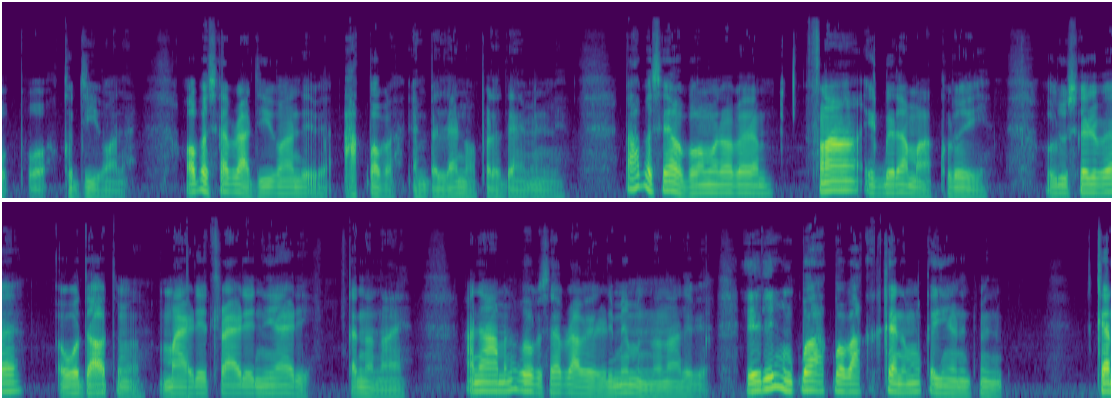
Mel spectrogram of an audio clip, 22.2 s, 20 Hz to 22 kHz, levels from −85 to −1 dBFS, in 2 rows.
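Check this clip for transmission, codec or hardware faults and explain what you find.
Two brief blocks of digital silence occur in the speech. At 2.2 s and 12.95 s the audio drops abruptly for 5 ms and 10 ms, heard as ticks, from zero-filled output due to missed buffer deadlines or invalid calculations.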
